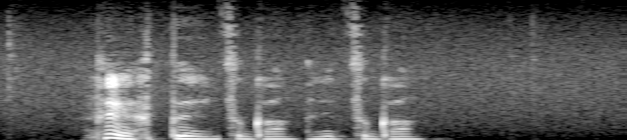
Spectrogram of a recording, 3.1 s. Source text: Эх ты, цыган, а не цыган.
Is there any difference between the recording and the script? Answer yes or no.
no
